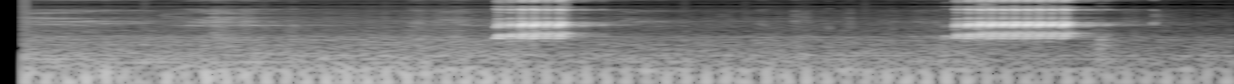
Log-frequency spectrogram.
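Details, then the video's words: Tree frogs calling at the end of summer: two loud, harsh, nasal calls with strong harmonics, about one and a half seconds apart, over a steady low background hum. "Tree Frogs Talking"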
